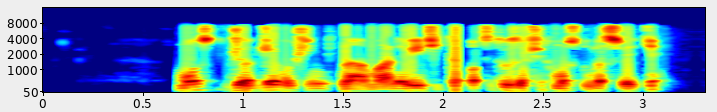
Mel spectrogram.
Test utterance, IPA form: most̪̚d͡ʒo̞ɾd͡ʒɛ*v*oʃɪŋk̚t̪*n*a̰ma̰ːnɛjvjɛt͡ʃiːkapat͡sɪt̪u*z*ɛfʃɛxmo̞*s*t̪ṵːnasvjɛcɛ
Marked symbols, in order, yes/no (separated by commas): yes, yes, yes, yes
